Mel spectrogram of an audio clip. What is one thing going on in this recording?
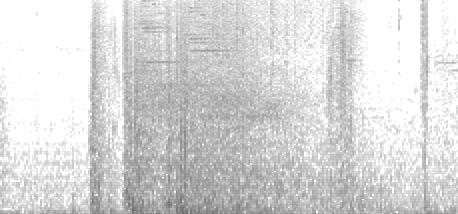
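A digital card game plays a whooshing attack sound effect.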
